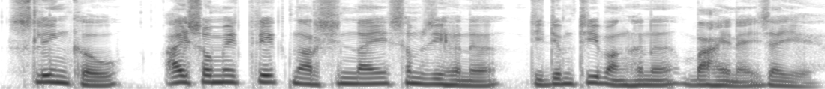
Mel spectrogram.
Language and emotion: Bodo, neutral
